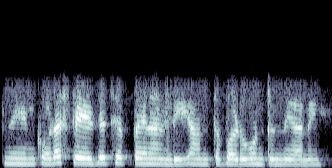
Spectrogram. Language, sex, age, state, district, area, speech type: Telugu, female, 18-30, Andhra Pradesh, East Godavari, urban, conversation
